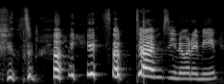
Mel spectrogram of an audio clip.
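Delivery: laughing through the words; real laugh breaking up the line. Real, not acted. Laughing while teasing the listener about their soul.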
